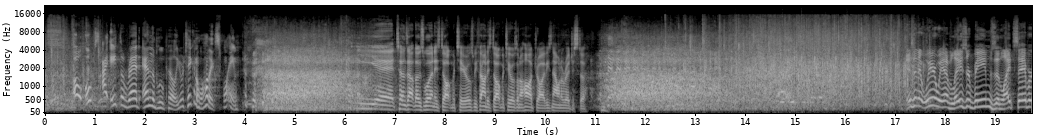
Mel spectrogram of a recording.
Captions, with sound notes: -Oh. Oops. I ate the red and the blue pill. You were taking a while to explain. -Yeah. It turns out those weren't his dark materials. We found his dark materials on a hard drive. He's now on a register. [ Laughter ] [ Applause ] -Isn't it weird we have laser beams and light sabers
